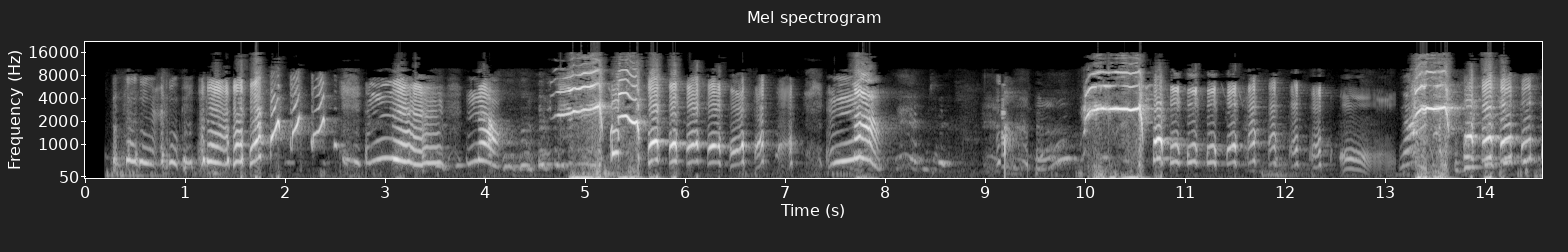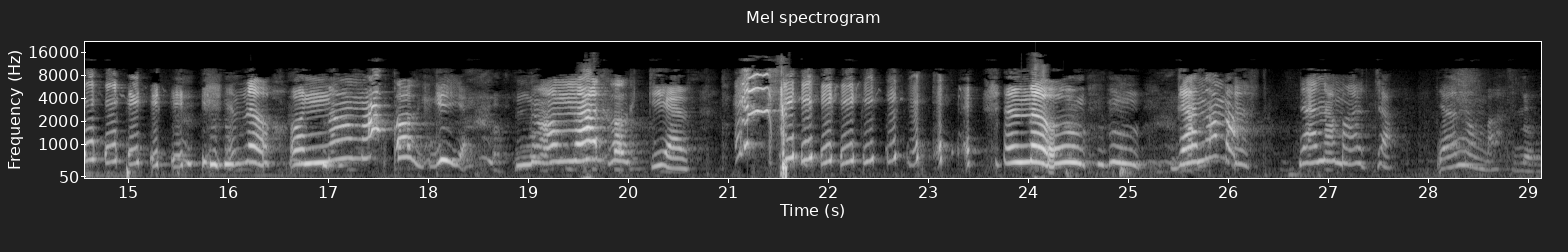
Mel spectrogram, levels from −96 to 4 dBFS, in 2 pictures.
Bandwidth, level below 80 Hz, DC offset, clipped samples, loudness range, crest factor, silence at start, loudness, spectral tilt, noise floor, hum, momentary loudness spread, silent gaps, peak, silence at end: 16 kHz; -46 dBFS; under 0.1%; under 0.1%; 11 LU; 14 dB; 0.25 s; -9 LUFS; 1 dB/octave; -52 dBFS; none; 26 LU; none; 0 dBFS; 0.1 s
